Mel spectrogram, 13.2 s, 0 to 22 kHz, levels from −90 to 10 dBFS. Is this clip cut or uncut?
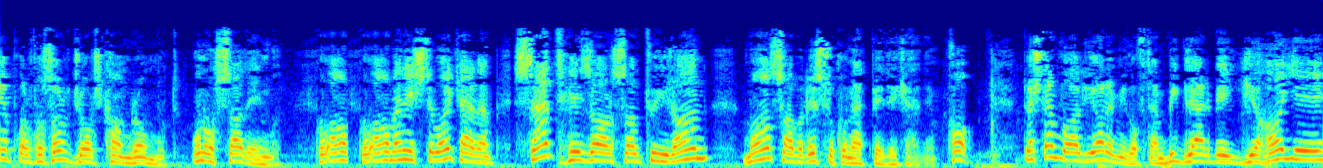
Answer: cut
